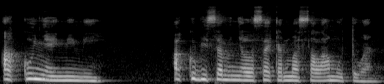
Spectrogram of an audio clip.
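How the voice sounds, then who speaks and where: A mysterious forest spirit woman in a horror cartoon, played by a woman, speaking calmly and politely to draw a stranger in. Her pitch is middling and even. Clear background noise sits under her voice. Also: normal speed, close to an everyday voice. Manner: calm, polite, quietly persuasive.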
